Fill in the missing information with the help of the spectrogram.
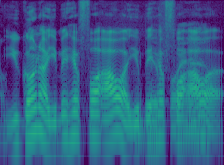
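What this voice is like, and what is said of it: Exaggerated put-on Chinese accent. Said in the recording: “that Chinese buffet bit ... It's a horribly offensive accent.”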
